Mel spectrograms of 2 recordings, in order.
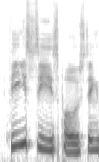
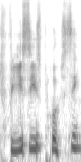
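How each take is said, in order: First: "Theses" with TH at the start; slow, emphatic "Theses", tongue-between-teeth TH; corrected pronunciation. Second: "Feces" said with an F at the start; drawn-out mock mishearing, "Feces" starting with F; misheard as feces. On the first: Shown as a demonstration. Correcting chat who heard feces, "Theses" with a careful TH. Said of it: "Not what I'm saying". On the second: Quoting chat's mishearing back, "Feces" with a clear F. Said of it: "not what I'm saying".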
